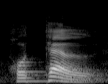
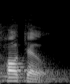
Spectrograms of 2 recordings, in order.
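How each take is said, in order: First: The stress is on the second syllable. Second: The stress is on the first syllable. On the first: The speaker calls it right. "because the stress is in the second syllable" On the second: The speaker calls it wrong. "not hotel"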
